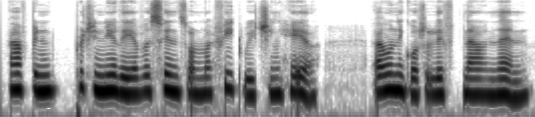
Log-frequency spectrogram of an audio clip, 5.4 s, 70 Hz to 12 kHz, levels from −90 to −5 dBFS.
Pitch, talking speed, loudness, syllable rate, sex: 205 Hz, 225 wpm, -14 LUFS, 6.0 syllables/s, female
